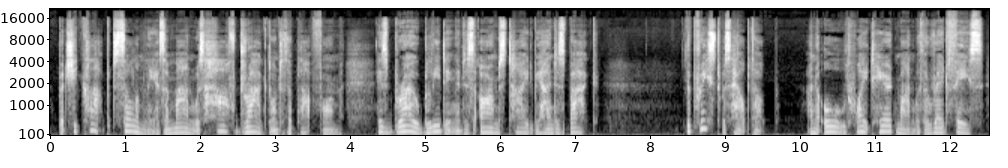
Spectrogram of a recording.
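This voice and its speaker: A storyteller narrates dramatic fiction in a husky, breath-edged voice of medium pitch. The recording is close and dry, with no room around the words. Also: no echo.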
